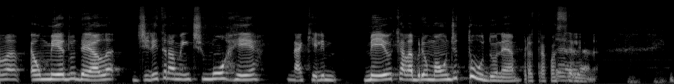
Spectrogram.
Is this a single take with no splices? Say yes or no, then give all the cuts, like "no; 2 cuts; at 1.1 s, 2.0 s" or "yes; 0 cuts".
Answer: yes; 0 cuts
